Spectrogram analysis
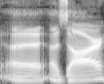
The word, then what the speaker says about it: Azar: I mean, obviously we mentioned earlier the song with Azar. Is that how you say it? Azar? Yep.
